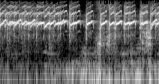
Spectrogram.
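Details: Sparrow (pipit) chicks being fed by their parent give shrill, high, rapid begging calls, several voices overlapping three or four times a second in brief bursts.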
